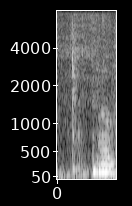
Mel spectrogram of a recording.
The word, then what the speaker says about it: Moog: And here it is, the beautiful Moog Sub 37. And I know it's pronounced Moog, but I hate saying Moog, so I say Moog, because that's how it should be.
